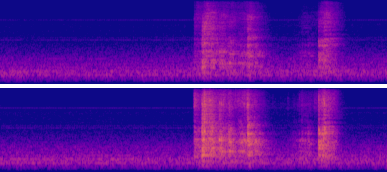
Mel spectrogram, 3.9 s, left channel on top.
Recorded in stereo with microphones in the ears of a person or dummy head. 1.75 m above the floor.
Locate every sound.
1.9 s a rattle: 55° right (ahead or behind), 0.6 m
